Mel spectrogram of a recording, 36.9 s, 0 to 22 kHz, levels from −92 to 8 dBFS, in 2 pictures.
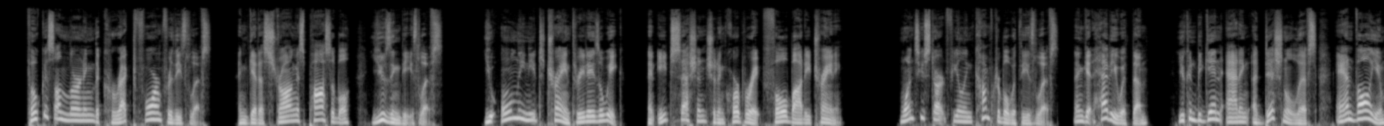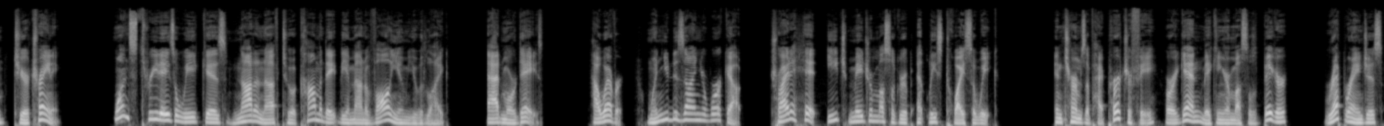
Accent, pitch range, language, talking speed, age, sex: American, 105-170 Hz, English, 175 wpm, 30-49, male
